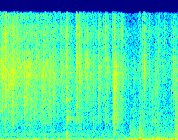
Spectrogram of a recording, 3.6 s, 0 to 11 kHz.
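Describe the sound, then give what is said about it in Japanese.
Food sizzling in an uncovered pan, cooked first over medium to medium-low heat and then left lid-off to cook off moisture. The sizzle is steady and hissing, broken by scattered sharp pops and crackles. “蓋をして中火から中弱火で3、4分焼いていきます。では3、4分経ちましたので蓋を開けて30秒ほど水分を飛ばしていきます。”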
